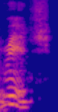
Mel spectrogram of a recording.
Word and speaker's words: Reich: That was my maiden last name, R-E-I-C-H. And we pronounce it Rich.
